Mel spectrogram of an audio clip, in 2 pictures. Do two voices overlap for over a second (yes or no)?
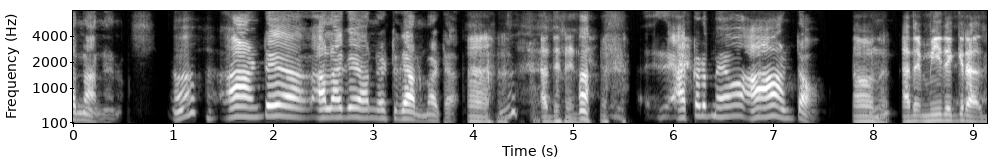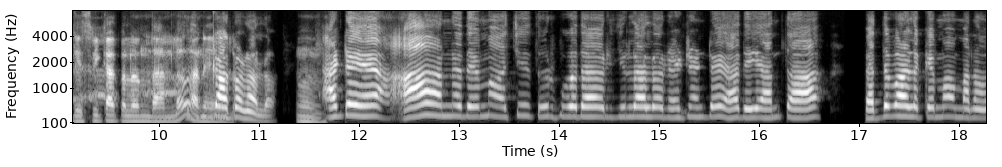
yes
